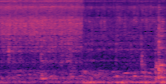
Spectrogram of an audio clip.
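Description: Cauliflower frying in oil under the lid of a metal kadhai, a steady sizzling hiss that drops off abruptly a little over a second in.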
